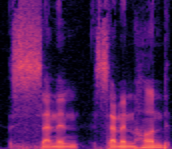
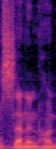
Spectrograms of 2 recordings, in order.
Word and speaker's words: Sennenhund: The Bernese Mountain Dog is one of the 4 breeds of Sennenhund type dogs from the Swiss Alps.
